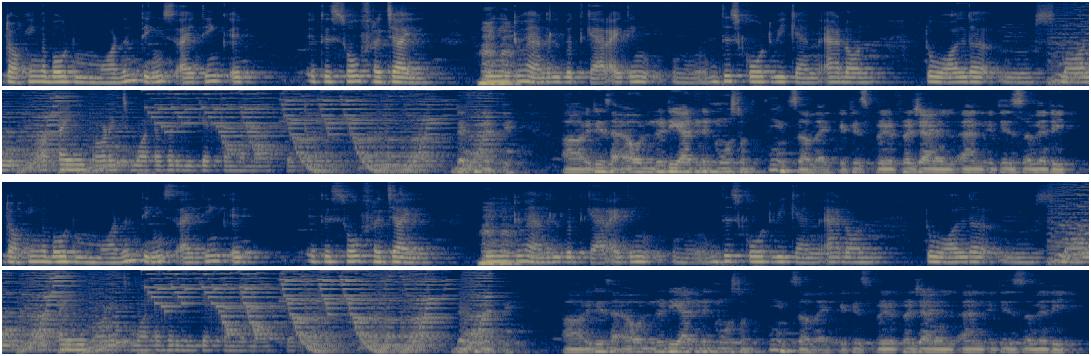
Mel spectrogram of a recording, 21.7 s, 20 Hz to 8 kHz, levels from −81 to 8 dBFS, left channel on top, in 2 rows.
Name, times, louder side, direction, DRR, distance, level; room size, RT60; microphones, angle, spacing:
voice 1, 0.0-2.5 3.0-4.3 4.8-8.7 9.2-13.8, left 1 dB, 40° left, 8 dB, 1.6 m, -27 dB
voice 2, 4.7-5.2 15.4-16.0 16.5-21.5, left 2 dB, 80° left, 9 dB, 0.9 m, -28 dB
sound 1, 10.4-15.8, right 3 dB, 35° right, 1.8 m, -32 dB
20.0 x 11.5 x 5.7 m, 0.66 s
head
